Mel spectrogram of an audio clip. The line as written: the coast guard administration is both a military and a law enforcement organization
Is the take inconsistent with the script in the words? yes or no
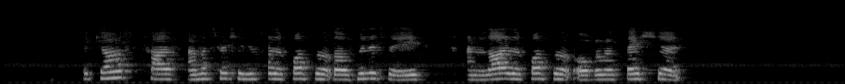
yes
